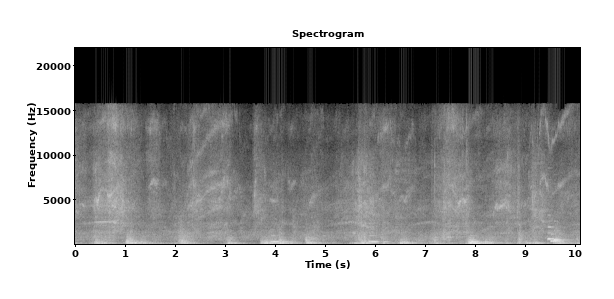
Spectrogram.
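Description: Several electric 2wd stock RC buggies racing round an indoor track, their motors whining up and down in pitch as they speed up and slow. Repeated knocks and thuds come from landings and tyres on the track.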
